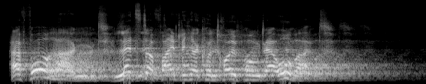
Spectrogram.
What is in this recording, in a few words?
Announcer success captured last control de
